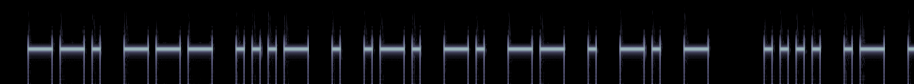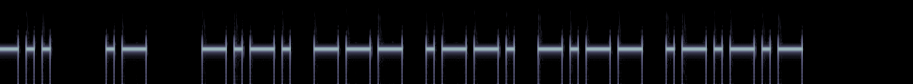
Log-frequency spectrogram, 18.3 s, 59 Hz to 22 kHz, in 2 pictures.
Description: Morse code, heard as a keyed tone, about 15 wpm, 700 Hz. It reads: GOVERNMENT HAD A COPY.
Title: Sentences from Top 1400 Words 15wpm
